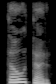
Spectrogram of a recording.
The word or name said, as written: ದಾದರಾ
